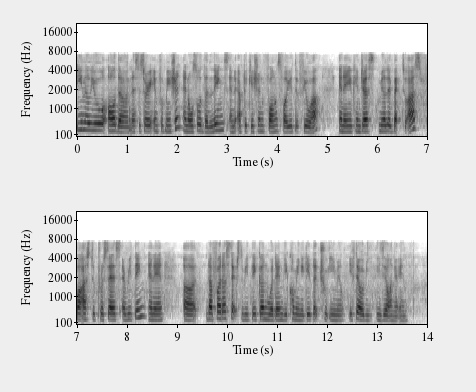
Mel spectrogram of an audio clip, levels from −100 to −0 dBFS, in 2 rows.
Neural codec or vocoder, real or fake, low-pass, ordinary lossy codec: codec, 16 kHz, 4.8 kbps, FACodec; fake; 7.2 kHz; none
